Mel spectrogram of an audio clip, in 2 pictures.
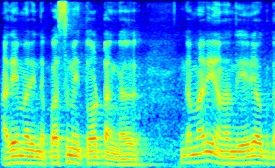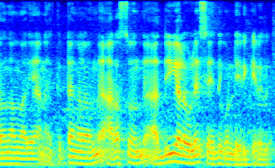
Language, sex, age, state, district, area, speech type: Tamil, male, 60+, Tamil Nadu, Sivaganga, urban, spontaneous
